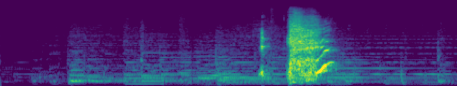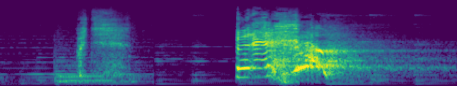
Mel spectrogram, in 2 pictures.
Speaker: i sneezed in the funny echo box yay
